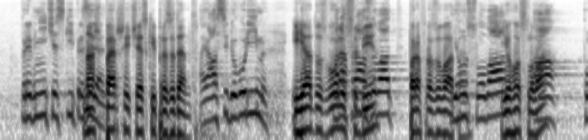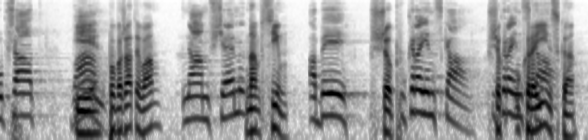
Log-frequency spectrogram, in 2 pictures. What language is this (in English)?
Ukrainian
